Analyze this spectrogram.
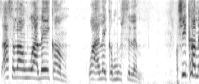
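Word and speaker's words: as-salamu alaykum: Not even saying it right. It's assalamu alaikum.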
